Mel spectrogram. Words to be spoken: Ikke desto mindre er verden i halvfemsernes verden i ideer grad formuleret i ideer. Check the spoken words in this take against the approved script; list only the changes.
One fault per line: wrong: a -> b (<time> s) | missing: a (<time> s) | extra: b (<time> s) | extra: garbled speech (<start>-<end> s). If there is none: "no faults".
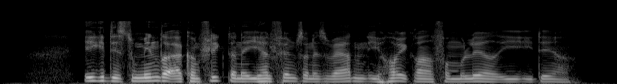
wrong: verden -> konflikterne (1.8 s)
wrong: ideer -> høj (3.8 s)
